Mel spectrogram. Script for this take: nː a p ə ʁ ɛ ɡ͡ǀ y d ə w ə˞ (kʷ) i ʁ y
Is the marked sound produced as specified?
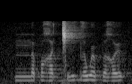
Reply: no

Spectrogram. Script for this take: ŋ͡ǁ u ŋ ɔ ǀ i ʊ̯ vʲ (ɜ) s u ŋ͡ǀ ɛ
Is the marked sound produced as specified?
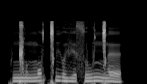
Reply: yes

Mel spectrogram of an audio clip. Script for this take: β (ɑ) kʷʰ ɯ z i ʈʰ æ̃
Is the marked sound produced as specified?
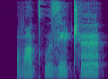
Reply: yes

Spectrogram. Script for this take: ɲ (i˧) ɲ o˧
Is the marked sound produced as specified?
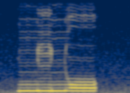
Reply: yes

